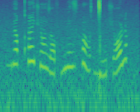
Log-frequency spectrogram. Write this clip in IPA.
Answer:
b ʉ˧ qʼ ĩ˥ ʃ ɔ̃˧ z ɔ˩ f b ĩ˧ z h ɔ̃˥˩ ʁ ɡ͡ǀ ĩ˩ ʃ ɔ˩˥ ɳ

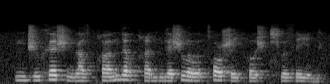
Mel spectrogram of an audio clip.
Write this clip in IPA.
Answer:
n d͡ʒ ɯ x ɛ ʃ ŋ ɡ a z qʰ ɯ n d ɛ l qʰ i d ŋ ɡ ɛ ʃ l ɤ tʰ ɔ ʂ i h ɤ ʃ t͡ɕʰ ɯ z ɾ i d

